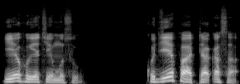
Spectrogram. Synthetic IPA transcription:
jeː˦ɦu˨ja˦t͡ʃeː˨mʊ˦su˨ | kʷu˨d͡ʒeː˦ɸaː˨taː˦kʼɐ˦sa̰ː˨

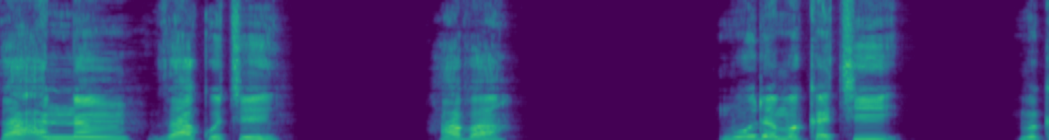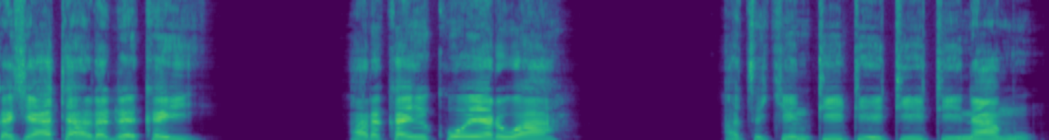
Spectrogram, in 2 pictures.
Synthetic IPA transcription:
sa˦ʔa˨nːɐ˦nzaː˦kʷu˨t͡ʃeː˦˨ | ha˦ba˨ | muː˦da˨mʊ˦ka˨t͡ʃi˦ | mʊ˦ka˨ʃ̬aː˦taː˨ɽe˦da˨ka˦j | ha˦rka˦ji˦kʷoː˦jɐ˦rwaː˦ | ʔa˨t͡ʃɪ˦kʲɪ˦ntiː˦tiː˨tiː˦tiː˨naː˦mu˨ʔ

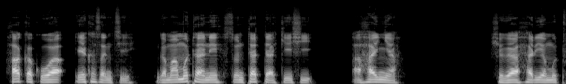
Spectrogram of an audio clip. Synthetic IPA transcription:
ha˦ka˨kʷʊ˦wa˦jaː˦kɐ˦sɐ˨nt͡ʃeː˦ | ɡɐ˨ma˦mʊ˦taː˨neː˦sʊ˦ntɐ˦tːa˨kʲeː˦ʃi˦ʔ | ʔa˨ɦa˦ɲjaː˨ | ʃɪ˨ɡaː˦ɦa˦rjaː˦mʊ˦tu̥˨ʔ

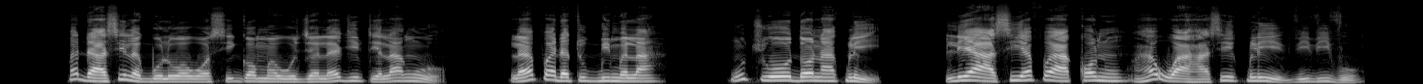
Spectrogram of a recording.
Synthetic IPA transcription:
ɸɛ˦ɖɛ˨a˨si˦lɛ˨ɡ͡bo˨lo˨wɔ˨wɔ˨si˨ɡɔ˨mɛ̃˨wo˨d͡ʒɛ˨lɛ˨e˦d͡ʒi˦p̚t̪e˨la˦ŋũ˦wo̰˨ | lɛ˨ɛ˦ɸɛ˦ɖɛ˨t̪u˦ɡ͡bi˦mɛ̃˨la˦ | ŋũ˦t͡ʃu˦wo˦d̪ɔ˦nã˦k͡plḭ˦˨ | li˦a˨a˨si˦ɛ˦ɸɛ˦a˨kɔ˦nũ˦ɦɛ˦wo˨a˨ɦa˨si˦k͡pli˦vi˨vi˦vo̰˨

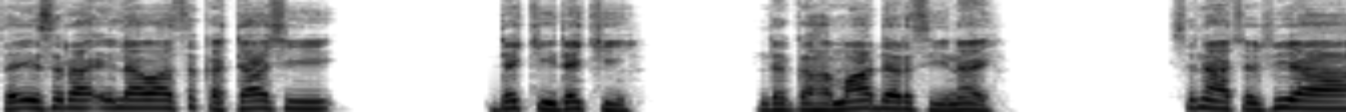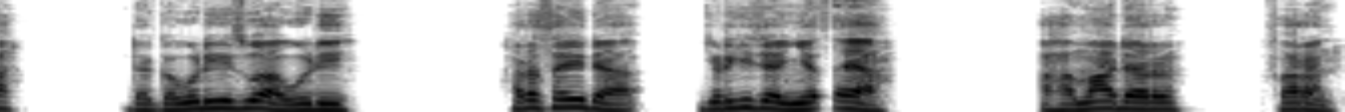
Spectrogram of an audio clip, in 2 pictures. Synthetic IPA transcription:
sa˦jʔɪ˦sɾaː˦ʔi˦laː˦waː˦sʊ˦ka˨taː˦ʃi˨ | dɐ˦kʲiː˨dɐ˦kʲiː˨ | dɐ˨ɡa˨ɦa˨maː˦dɐ˨rsiː˨na˦˨j | sʊ˦naː˨tɐ˨ɸɪ˦jaː˨ | dɐ˨ɡa˨wʊ˦ɽiː˦zʊ˦waː˨wʊ˦ɽiː˦ | ha˦rs̬a˦jda˨ | ɡʲɪ˦ɽɡʲɪ˦d͡ʒɐ˨ɲjaː˦sʼɐ˦ja˨ | ʔa˨ɦa˨maː˦dɐ˨r | ɸɐ˦ɾɐ˨ŋ

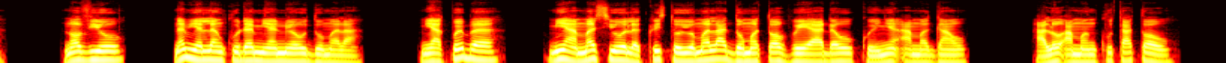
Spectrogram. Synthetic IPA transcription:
nɔ̃˨vi˦wo˦ | nɛ̃˦mĩ˦ɛ˨lɛ˦ŋ̩˦ku˦ɖɛ˦mĩ˦a˨nũ˦a˨wo˦d̪o˨mɛ̃˨la˦ | mĩ˨a˨k͡po˦e˦bɛ˦ | mĩ˦a˨mɛ̃˨˦si˨wo˦lɛ˨kɾi˦st̪o˦jo˨mɛ̃˦la˦d̪o˨mɛ̃˨t̪ɔ˦βe˦a˨ɖɛ˦wo˦ko˨e˨ɲɛ̃˦ʔa̰˨mɛ̃˨ɡã˦wo˦ | a̰˨lo˦ʔa˨mɛ̃˨ŋ̩˦ku˦t̪a˦t̪ɔ˦wo˦

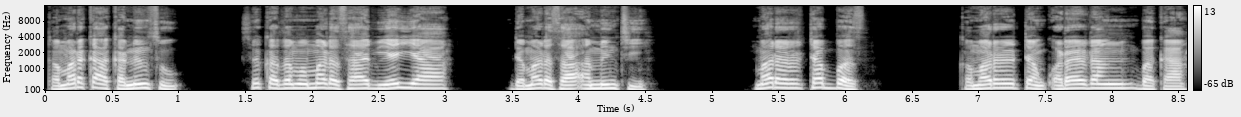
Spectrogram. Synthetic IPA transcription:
kɐ˨mɐ˦rkaː˨kɐ˨nɪ˦nsu˨ʔ | sʊ˦ka˨zɐ˦ma˦mɐ˦ɽa˨saː˦bɪ˨jɐ˦jːaː˨ | da˨mɐ˦ɾa˨s̬aː˦ʔa˨mɪ˦nt͡ʃiː˨ | mɐ˦ɽɐ˦rtɐ˦bːɐ˨s | kɐ˨mɐ˦rtɐ˨ŋkʷʼɐ˨ɽɐ˦ɽɐ˦ŋbɐ˨kaː˦

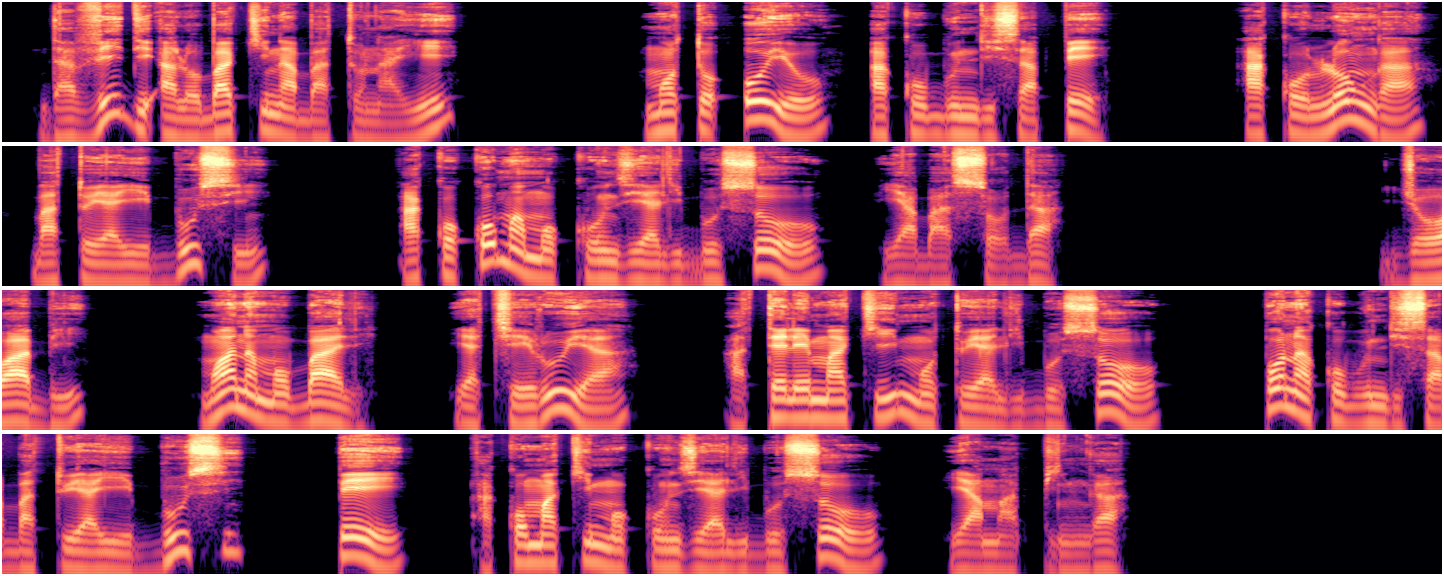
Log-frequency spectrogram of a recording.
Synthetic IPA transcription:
da˨vi˦dʔa˨lo˨ba˦ki˦na˨ba˨to˨na̰˨je˦ | mo˨to˨o˦jo˦ | a˨ko˨bu˨ndi˨sa˨pe˦ | a˨ko˨lo˦ŋɡa˨ | ba˨to˨ja˨je˨bu˦si˨ | a˨ko˨ko˦ma˨mo˨ko˨nzi˨ja˨li˨bo˨so˦ | ja˨ba˨so˨da˦ | d͡ʒo˨a˦bi˨ | mwa˦na˨mo˨ba˦li˨ | ja˨t͡ʃe˨ʁu˦ja˨ | a˨tɛ˦lɛ˦ma˦ki˦mo˨to˨ja˨li˨bo˨so˦ | po˦na˨ko˨bu˨ndi˨sa˨ba˨to˨ja˨je˨bu˦si˦ | pe˦ | a˨ko˦ma˦ki˦mo˨ko˨nzi˨ja˨li˨bo˨so˦ | ja˨ma˨pi˨ŋɡa˦

